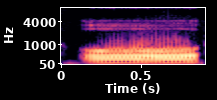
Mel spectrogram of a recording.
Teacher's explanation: the vowel food is actually the high back vowel, because the tongue is at highest position in food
